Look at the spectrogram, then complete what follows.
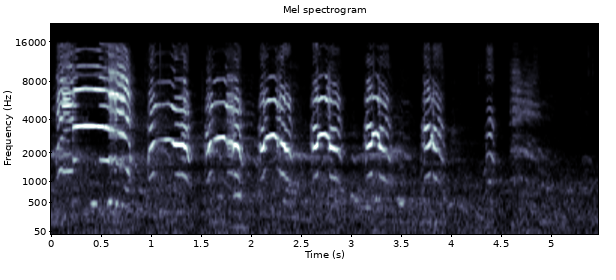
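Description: A gull giving a series of loud yelping calls, about two a second, the first one longest, growing fainter and dying away after about four seconds.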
